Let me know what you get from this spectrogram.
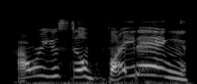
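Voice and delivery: villain screaming in disbelief at his foe; screamed. Acted. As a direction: scream it at the unstoppable hero. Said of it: "Overhaul screamed".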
